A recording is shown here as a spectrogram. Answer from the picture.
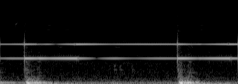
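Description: Waldorf Blofeld synthesizer holding two steady, pure high tones an octave apart, with no FM between its oscillators. Two short low thumps land over them, one just after the start and a louder one near the end.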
